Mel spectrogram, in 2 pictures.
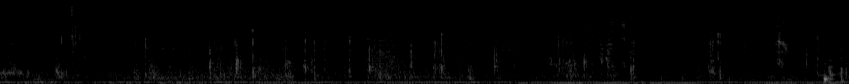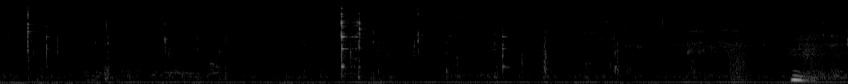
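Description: Close-up chewing of a mouthful of beef Mexican lasagne, layered with flatbread and cheese: a steady run of small mouth clicks and smacks, with a sharper click about twelve seconds in and another just before the end.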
